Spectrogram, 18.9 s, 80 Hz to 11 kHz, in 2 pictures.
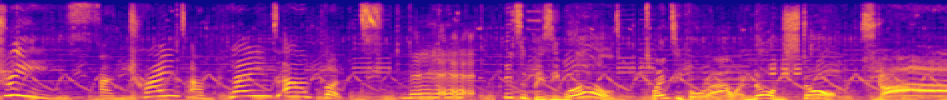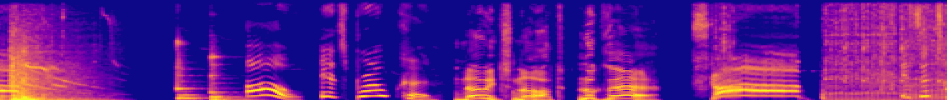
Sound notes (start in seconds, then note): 4.2 bleats; 9.5 thuds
